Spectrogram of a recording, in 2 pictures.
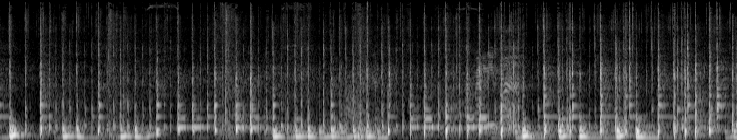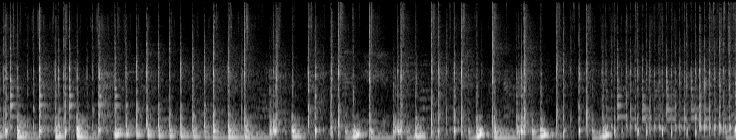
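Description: A set of gendang hand drums played with bare hands in a fast, busy rhythm. Sharp high slaps alternate with deep bass notes, some of which slide up and down in pitch.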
